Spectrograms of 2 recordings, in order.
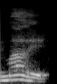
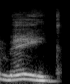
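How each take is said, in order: First: The word has two syllables, ending in a vowel. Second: The word has one syllable, final e silent. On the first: The speaker calls it wrong. "eso no se dice made" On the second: The speaker calls it right. "se dice made, Esta de acá no va a sonar"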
